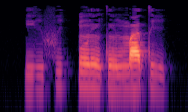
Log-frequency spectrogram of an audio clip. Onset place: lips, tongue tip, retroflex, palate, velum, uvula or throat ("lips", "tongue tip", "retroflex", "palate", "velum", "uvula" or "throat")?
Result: palate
